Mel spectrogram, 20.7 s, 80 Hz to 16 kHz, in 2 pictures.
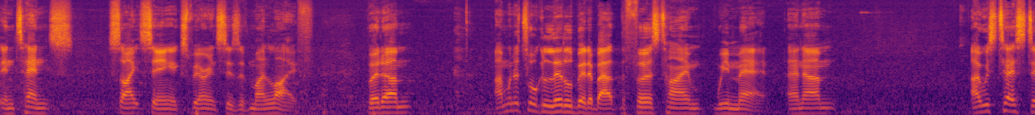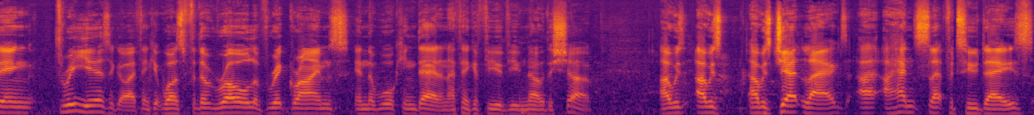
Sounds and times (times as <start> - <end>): Male speech, man speaking: 0.0 - 3.1, 3.7 - 4.2, 5.0 - 8.4, 9.7 - 16.3, 16.9 - 20.6
Narration, monologue: 0.0 - 20.6.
